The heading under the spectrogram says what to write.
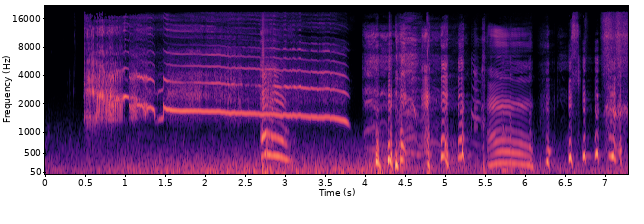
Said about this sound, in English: But as all this is happening, there's suddenly a blood-curdling scream from somewhere in the compound.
